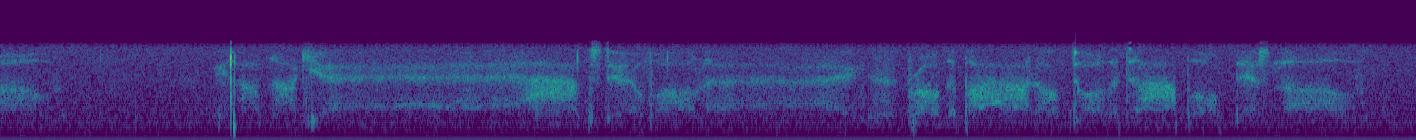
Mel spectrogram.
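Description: A person's soft, whispery voice, with one long held note through the middle and more short breathy sounds near the end. A single sharp click, the loudest thing here, comes just before the held note.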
